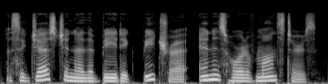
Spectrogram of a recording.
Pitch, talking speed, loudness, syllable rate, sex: 165 Hz, 200 wpm, -16 LUFS, 5.7 syllables/s, female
